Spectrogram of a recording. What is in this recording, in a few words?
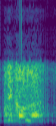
mission fly, dialogs italian; War Thunder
